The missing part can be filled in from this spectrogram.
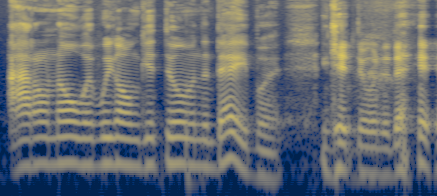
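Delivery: light, real country Ohio way of talking. Showing what Rob Dyrdek sounds like: Rob Dyrdek impression. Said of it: "this is what Rob Dyrdek sounds like".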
